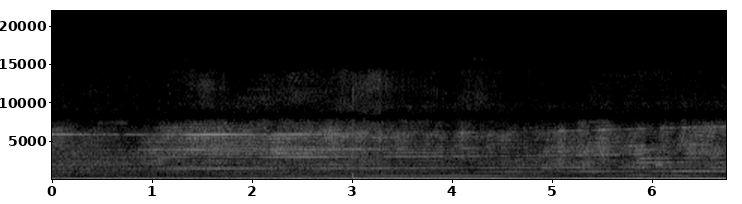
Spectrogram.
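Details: Freewing F5 Tiger RC jet with new 12-blade fan on takeoff: deep droning roar with a whine climbing in pitch, uneven and sickly; the 12-blade fan does not work with this motor.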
